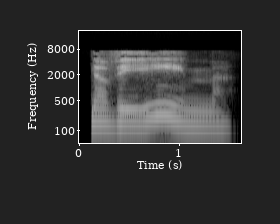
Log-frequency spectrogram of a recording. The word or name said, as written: nebiim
